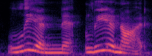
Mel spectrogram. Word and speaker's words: Leonid: It is Leonid. I knew that if I went into this saying Leonid, people who read it before but didn't listen to the name, how it's pronounced on Audible, would like accuse me of saying it really weird. I'm not meaning to say it weird. I don't think it should be pronounced this way, but that's how Audible says.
